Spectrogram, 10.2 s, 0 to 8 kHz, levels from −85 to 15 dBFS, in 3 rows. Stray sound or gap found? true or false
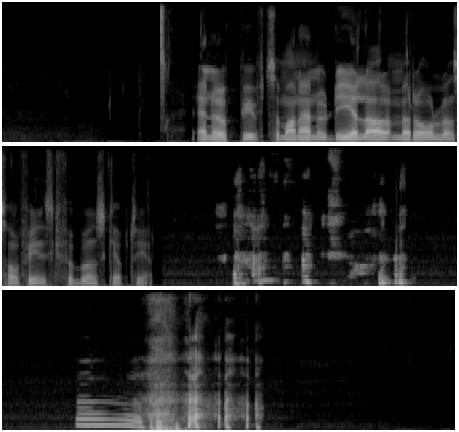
true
